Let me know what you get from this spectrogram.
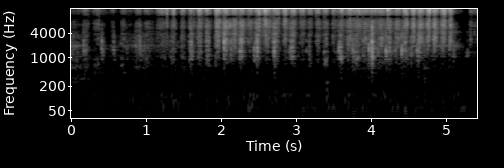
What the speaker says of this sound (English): now you're just gonna rub it on with your hand to make sure it's really stuck on there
